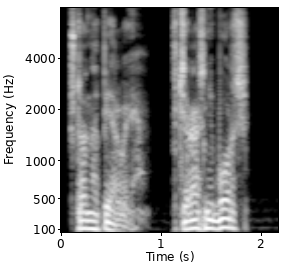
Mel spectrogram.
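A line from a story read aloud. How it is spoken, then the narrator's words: Rude gruff mutter. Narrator (Russian): грубо буркнул муж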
